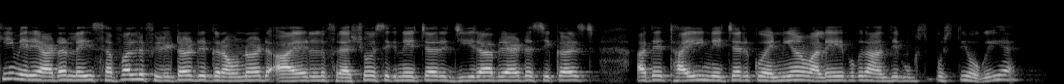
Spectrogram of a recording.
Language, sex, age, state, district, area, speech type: Punjabi, male, 60+, Punjab, Shaheed Bhagat Singh Nagar, urban, read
